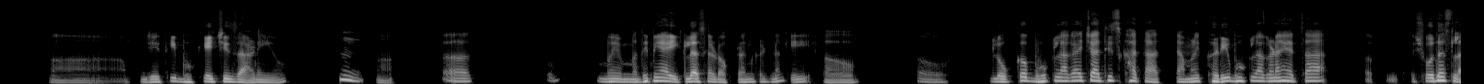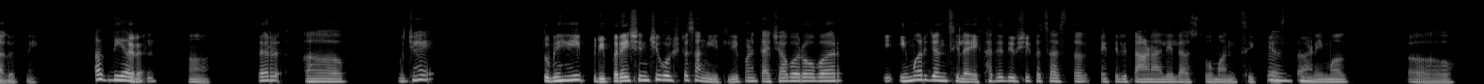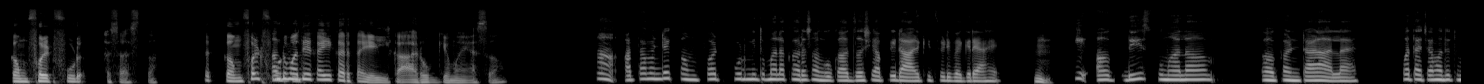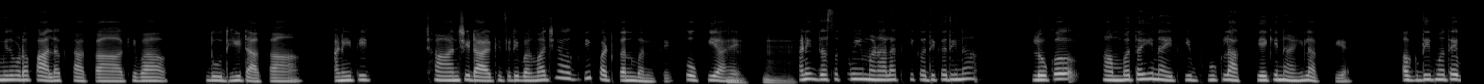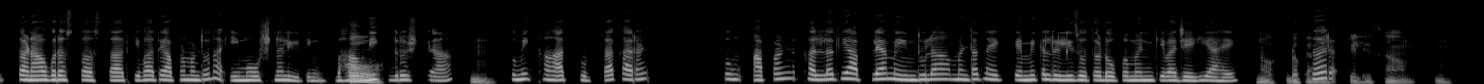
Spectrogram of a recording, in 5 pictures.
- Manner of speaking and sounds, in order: drawn out: "हां"; unintelligible speech; in English: "कम्फर्ट फूड"; in English: "कम्फर्ट फूडमध्ये"; in English: "कम्फर्ट फूड"; in English: "इमोशनल ईटिंग"; in English: "केमिकल रिलीज"; in English: "डोपामाइन"; in English: "डोपामाइन रिलीज"
- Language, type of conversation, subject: Marathi, podcast, चव आणि आरोग्यात तुम्ही कसा समतोल साधता?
